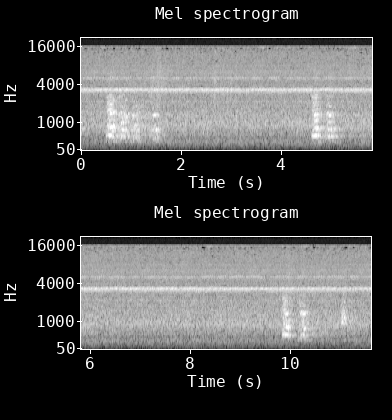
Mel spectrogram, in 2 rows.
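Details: Barking from Rex, a dog running about in the night on October 7, 2018: short bursts of two or three barks separated by several seconds of quiet, with a constant high-pitched hum behind.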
